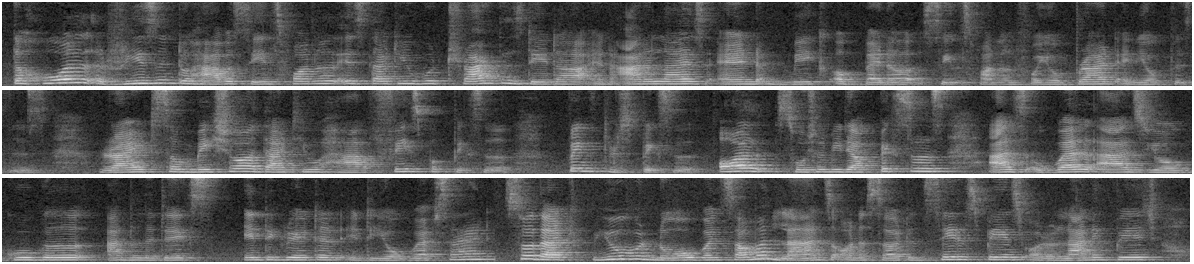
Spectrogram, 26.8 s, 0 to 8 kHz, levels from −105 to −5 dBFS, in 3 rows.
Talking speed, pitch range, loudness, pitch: 160 wpm, 195-245 Hz, -32 LUFS, 220 Hz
